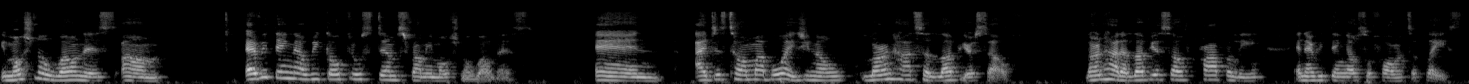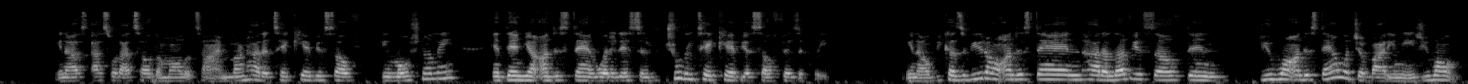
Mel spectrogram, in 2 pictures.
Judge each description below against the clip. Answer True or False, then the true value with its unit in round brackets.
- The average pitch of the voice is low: False (195 Hz)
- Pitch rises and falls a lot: False (4.2 semitones)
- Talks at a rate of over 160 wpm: True (190 wpm)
